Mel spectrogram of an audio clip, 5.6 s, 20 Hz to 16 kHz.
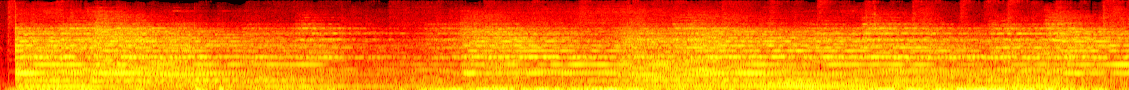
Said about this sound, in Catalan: Aquest és el toc de campanes conegut com a volteig general. Sonava a les 12 del migdia per celebrar que el Papa Francesc ha nomenat el fins ara bisbe auxiliar de Barcelona, Sergi Gordon, nou titular de la diòcesi.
